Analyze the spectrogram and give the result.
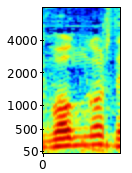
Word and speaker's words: bongos: Capcom está desarrollando una recreativa basada en el Jungle Beat, el juego de plataformas controlado por los bongos de GameCube. Oye, por cierto, ¿qué manía tienen todos los portales llamarles bongos? – Bongos. – Sí, siempre pone el acento en la última en la O.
